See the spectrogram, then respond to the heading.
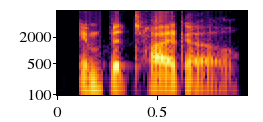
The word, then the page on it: impetigo: American English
